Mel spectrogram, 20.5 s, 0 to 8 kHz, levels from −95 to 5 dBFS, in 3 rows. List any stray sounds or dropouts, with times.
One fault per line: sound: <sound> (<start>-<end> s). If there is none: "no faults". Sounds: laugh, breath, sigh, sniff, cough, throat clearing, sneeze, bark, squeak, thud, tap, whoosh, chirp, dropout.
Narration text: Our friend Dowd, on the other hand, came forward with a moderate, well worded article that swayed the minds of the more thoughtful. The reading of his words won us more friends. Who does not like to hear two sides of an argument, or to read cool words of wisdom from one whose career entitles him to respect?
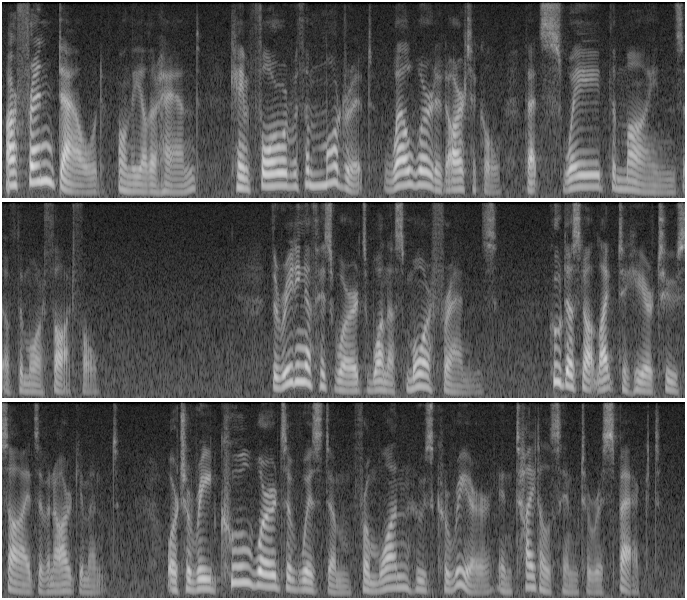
no faults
